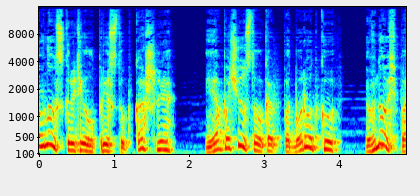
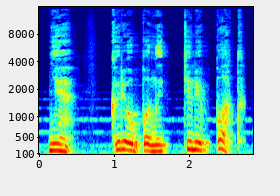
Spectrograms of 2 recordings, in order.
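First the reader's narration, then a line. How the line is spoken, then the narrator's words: Choked out, gurgling blood. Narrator (Russian): С булькавой кровью сумел выдавить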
